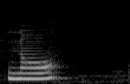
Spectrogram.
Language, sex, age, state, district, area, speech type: Assamese, female, 18-30, Assam, Tinsukia, urban, read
